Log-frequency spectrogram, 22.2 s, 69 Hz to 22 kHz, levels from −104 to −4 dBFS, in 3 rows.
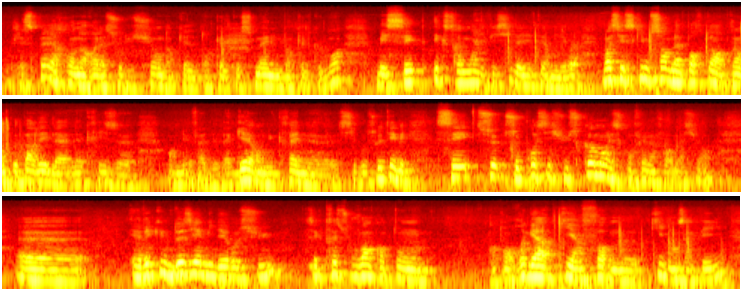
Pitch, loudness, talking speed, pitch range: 130 Hz, -26 LUFS, 210 wpm, 115-155 Hz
